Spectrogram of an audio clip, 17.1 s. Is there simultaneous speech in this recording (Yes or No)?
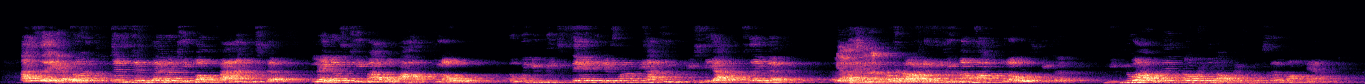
Yes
